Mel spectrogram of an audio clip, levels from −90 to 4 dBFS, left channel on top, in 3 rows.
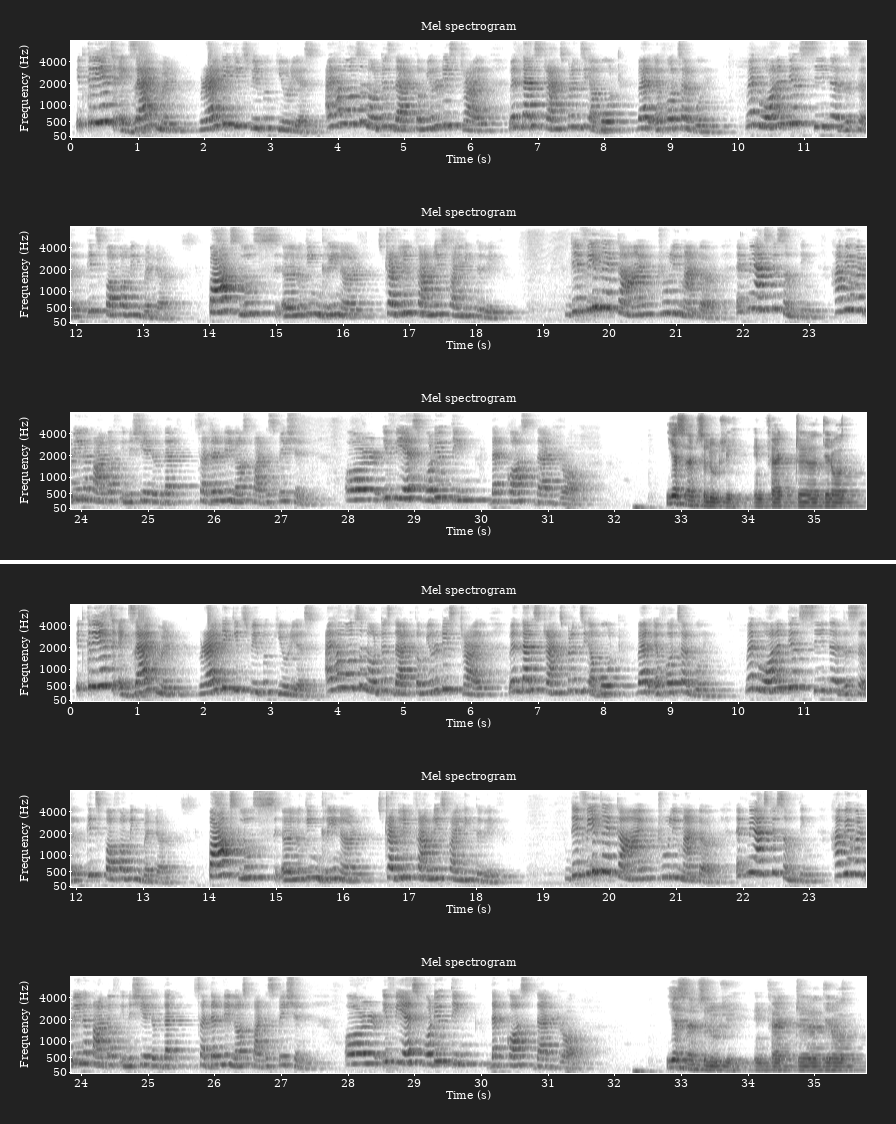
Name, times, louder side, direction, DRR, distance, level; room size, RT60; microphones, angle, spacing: voice 1, 0.1-1.6 1.9-6.2 6.6-8.2 8.5-9.6 10.1-13.4 14.0-16.2 16.6-18.4 19.3-21.6 21.9-23.1 23.3-25.4 25.7-27.4 27.9-31.4, right 1 dB, 50° right, 1 dB, 0.5 m, -32 dB
voice 2, 32.8-33.8 34.1-35.4, left 3 dB, 60° left, 6 dB, 0.3 m, -28 dB
2.5 x 2.1 x 3.0 m, 0.81 s
head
